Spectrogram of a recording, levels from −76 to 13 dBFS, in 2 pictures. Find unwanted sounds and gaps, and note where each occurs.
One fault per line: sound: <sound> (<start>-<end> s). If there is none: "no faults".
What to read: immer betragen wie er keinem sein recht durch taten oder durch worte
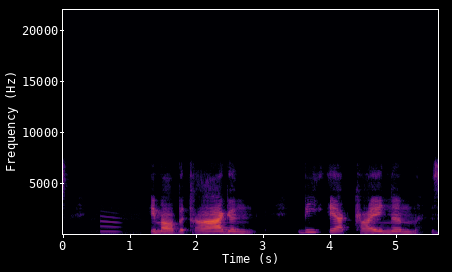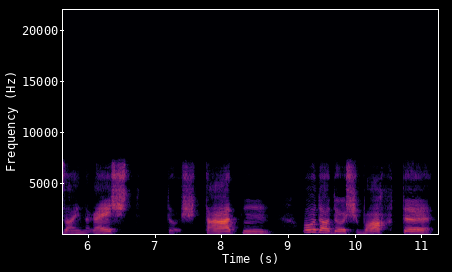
sound: chirp (0.6-0.9 s)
